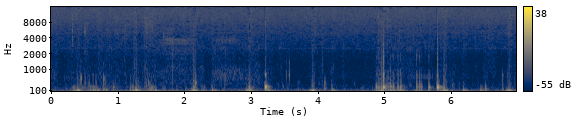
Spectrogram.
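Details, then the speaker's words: Heartbeat heard through the chest in whispered roleplay ASMR, while lying down together to sleep; soft low thumps at roughly 68 a minute with rustling and handling noise; normal heart sounds. "も今ね、自分の心臓の音を聞いて"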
